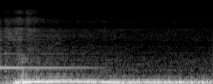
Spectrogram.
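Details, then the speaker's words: Dodge Challenger Scat Pack Shaker V8 start right after oil change: brief low oil pressure for about half a second while filter fills, then 57 PSI; engine catches and settles into steady deep even idle, no knocks. Normal cold start. "So you can see it had low oil pressure real quick there because it had to fill up the oil filter all the way, which was maybe half a second. And now it's 57 PSI right on startup."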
